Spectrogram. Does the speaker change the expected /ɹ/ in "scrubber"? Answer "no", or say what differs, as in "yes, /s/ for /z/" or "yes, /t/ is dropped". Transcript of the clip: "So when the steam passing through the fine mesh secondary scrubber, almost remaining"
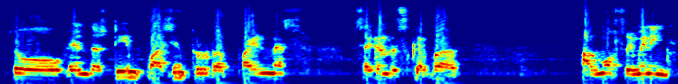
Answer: yes, /ɹ/ is dropped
